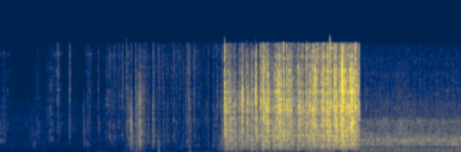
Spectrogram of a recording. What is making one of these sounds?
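Wood clatters as it is dumped into a stone fire pit.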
